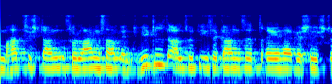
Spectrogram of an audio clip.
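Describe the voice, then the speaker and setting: Pitched high, a man's voice comes through. He speaks at a moderate pace. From Heidelberg area, Kurpfalz, Germany. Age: middle-aged. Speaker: cycling coach and job placement counselor. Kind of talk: casual interview. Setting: video call.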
